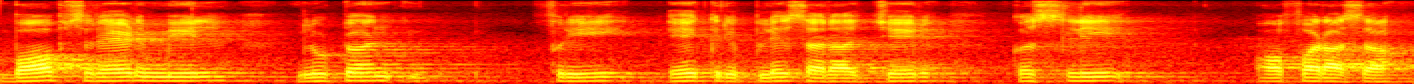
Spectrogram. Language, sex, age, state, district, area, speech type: Goan Konkani, male, 30-45, Goa, Bardez, rural, read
